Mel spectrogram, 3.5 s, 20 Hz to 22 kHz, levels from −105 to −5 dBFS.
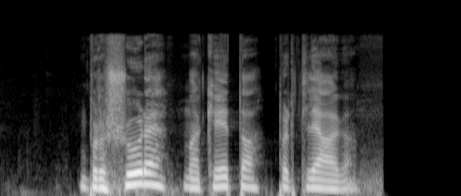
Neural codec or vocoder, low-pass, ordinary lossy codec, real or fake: none; none; none; real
